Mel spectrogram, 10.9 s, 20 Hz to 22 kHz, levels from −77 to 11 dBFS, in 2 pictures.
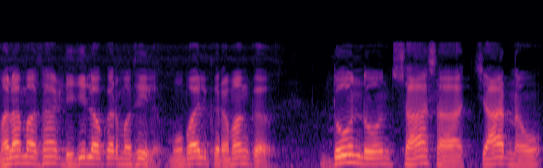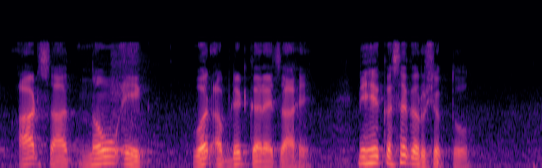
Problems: constant background noise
